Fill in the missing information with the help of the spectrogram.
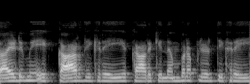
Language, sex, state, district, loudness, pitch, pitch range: Hindi, male, Haryana, Jhajjar, -19 LUFS, 160 Hz, 155-165 Hz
